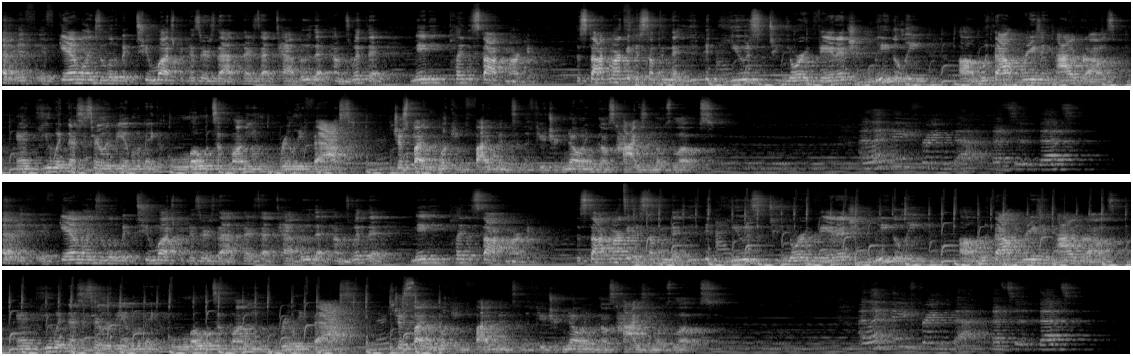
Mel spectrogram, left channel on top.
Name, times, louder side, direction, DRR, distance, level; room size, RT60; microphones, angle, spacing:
voice 1, 0.0-3.8 4.1-5.3 5.7-9.2 9.6-11.1 11.4-14.8 15.2-18.4, left 2 dB, 25° left, 2 dB, 1.8 m, -25 dB
sound 1, 2.5-21.3, left 1 dB, 60° left, 2.7 m, -42 dB
sound 2, 6.3-15.7, right 3 dB, 45° right, 0.5 m, -30 dB
voice 2, 18.9-19.2 19.6-22.0, equal, 25° right, -2 dB, 6.2 m, -37 dB
14.5 x 9.7 x 7.1 m, 0.95 s
head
